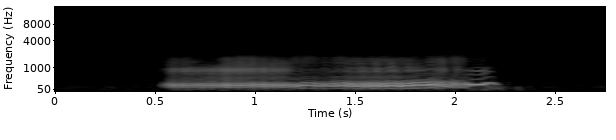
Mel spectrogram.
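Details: One long, loud, rattling, growl-like snore from a sleeping mother dog; snoring.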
